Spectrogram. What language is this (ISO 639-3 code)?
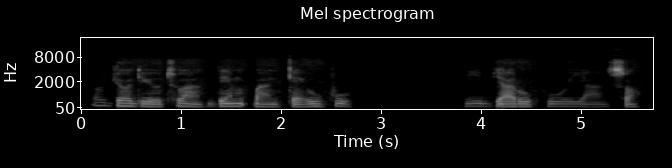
ibo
